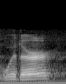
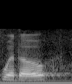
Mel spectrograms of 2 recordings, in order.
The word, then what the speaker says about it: widow: We South Carolinians like to pronounce it widder, but it's widow.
